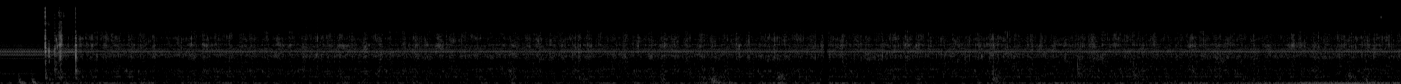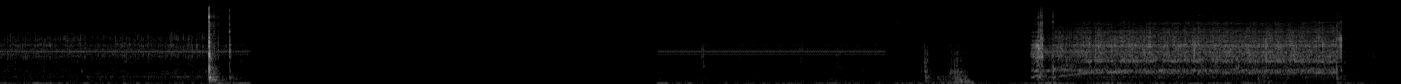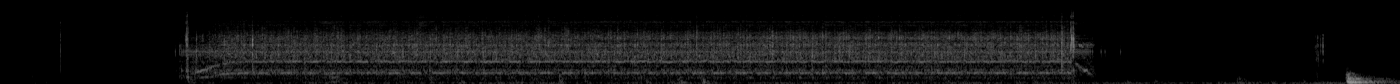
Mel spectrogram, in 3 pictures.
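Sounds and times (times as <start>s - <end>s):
small electric motor whine: 0.0s - 16.5s, 20.6s - 23.7s, 24.3s - 27.5s, 29.8s - 39.1s
clicks: 15.9s - 16.5s, 29.8s - 39.2s.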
